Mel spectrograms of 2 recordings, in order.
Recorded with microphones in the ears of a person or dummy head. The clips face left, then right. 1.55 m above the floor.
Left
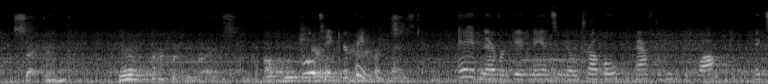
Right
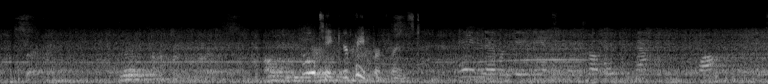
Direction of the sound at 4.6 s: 55° left (ahead or behind).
